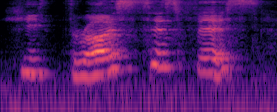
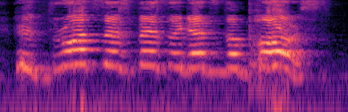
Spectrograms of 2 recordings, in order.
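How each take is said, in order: First: Slow, drawn-out words; laboured recitation. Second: Forceful, drawn-out declaiming shout; loud cry. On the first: Bill reciting against the monster, slow and laboured. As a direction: force out each word slowly. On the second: Bill defying the monster, crying out forcefully. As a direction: bellow it like someone else's voice. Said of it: "Bill cried. His voice was deeper". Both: Acted.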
